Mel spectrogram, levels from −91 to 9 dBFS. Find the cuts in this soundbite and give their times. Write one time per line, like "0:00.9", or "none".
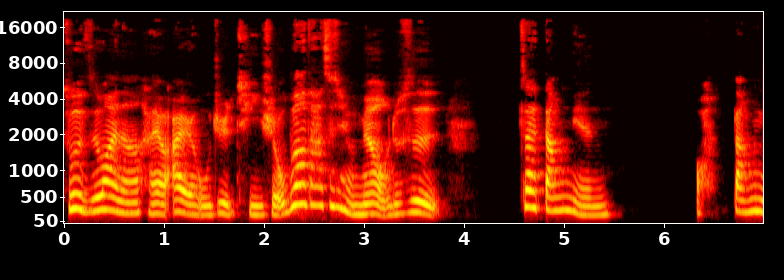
none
